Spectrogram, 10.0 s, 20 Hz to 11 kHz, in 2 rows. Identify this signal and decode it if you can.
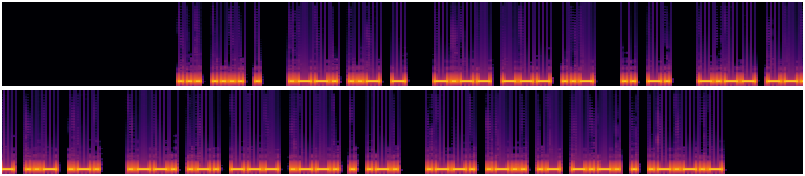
Morse code, heard as a keyed tone, about 44 wpm, 700 Hz. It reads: SHE PUT YOU IN YOUR PROPER PLACE.
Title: Sentences from Top 800 Words 45wpm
